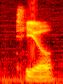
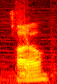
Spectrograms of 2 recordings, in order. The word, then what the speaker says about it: Teal: Wick or Teal? Tile? Teal. Teal. Yes, I know it's spelled like tile.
